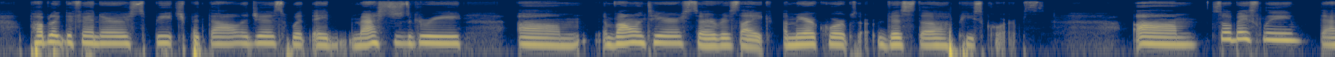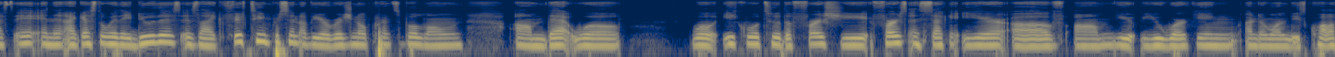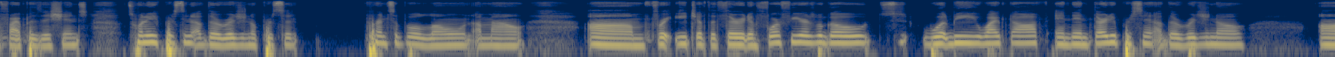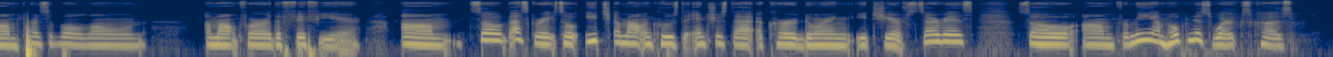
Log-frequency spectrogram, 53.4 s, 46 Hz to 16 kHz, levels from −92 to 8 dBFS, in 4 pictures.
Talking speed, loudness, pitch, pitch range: 140 wpm, -25 LUFS, 170 Hz, 160-190 Hz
